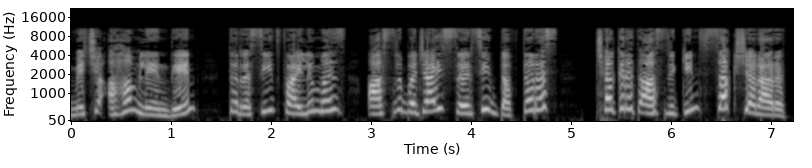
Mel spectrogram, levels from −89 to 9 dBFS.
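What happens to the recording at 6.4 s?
At 6.4 s the speech has the same hissy, grainy sound heard across the whole clip, with nothing above 10.5 kHz. It's likely Vorbis compression at a rate near 34 kbps, where coarsely quantised treble turns fine detail into noise and blurs attacks.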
